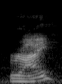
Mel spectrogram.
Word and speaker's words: Rai: Alright, we got a Saheeli Rai, or Ray, depending on how you pronounce it, I guess.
